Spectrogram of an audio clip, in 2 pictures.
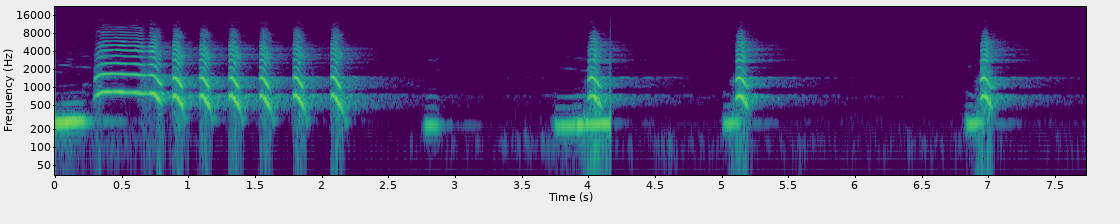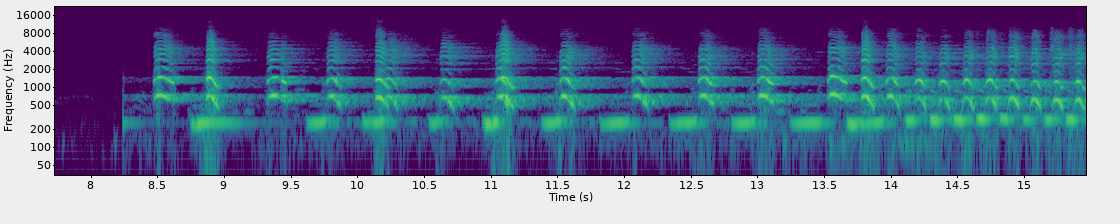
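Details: Rescued gibbons rehabilitating in a WFFT forest in Thailand start with quick rising whoops, fall to a few isolated notes with silence, then build again into a dense, accelerating series of loud whooping calls.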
